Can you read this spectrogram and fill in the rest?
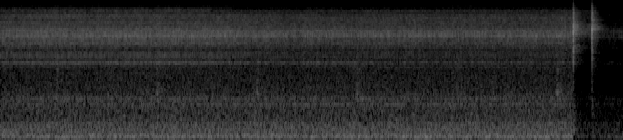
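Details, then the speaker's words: Kodak Retina IIIc self-timer after cleaning in naphtha: even unbroken buzz running down, ending in crisp double click as it sets the shutter off nicely; works properly. "And it sets the shutter off nicely."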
